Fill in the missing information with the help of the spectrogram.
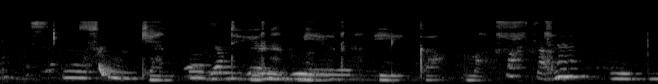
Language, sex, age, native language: Icelandic, female, 8, Icelandic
